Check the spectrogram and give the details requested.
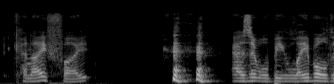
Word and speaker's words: K'nife Fight: As it's properly pronounced, knife fight as it will be labeled in my storage system.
